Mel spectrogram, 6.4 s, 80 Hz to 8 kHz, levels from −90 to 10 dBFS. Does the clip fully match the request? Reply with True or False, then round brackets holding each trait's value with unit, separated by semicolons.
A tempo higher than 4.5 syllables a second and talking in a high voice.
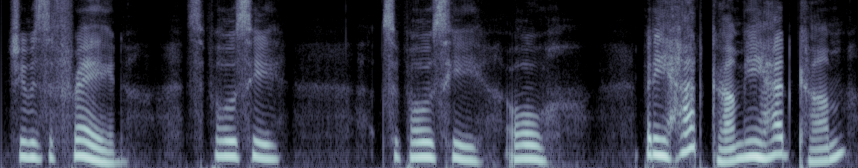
False (4.3 syllables/s; 205 Hz)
